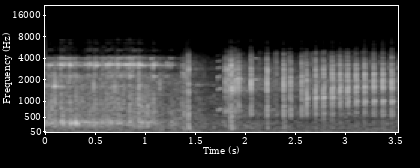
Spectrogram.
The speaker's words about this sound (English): Well, we got money. I'll show you. I'll open my wallet.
